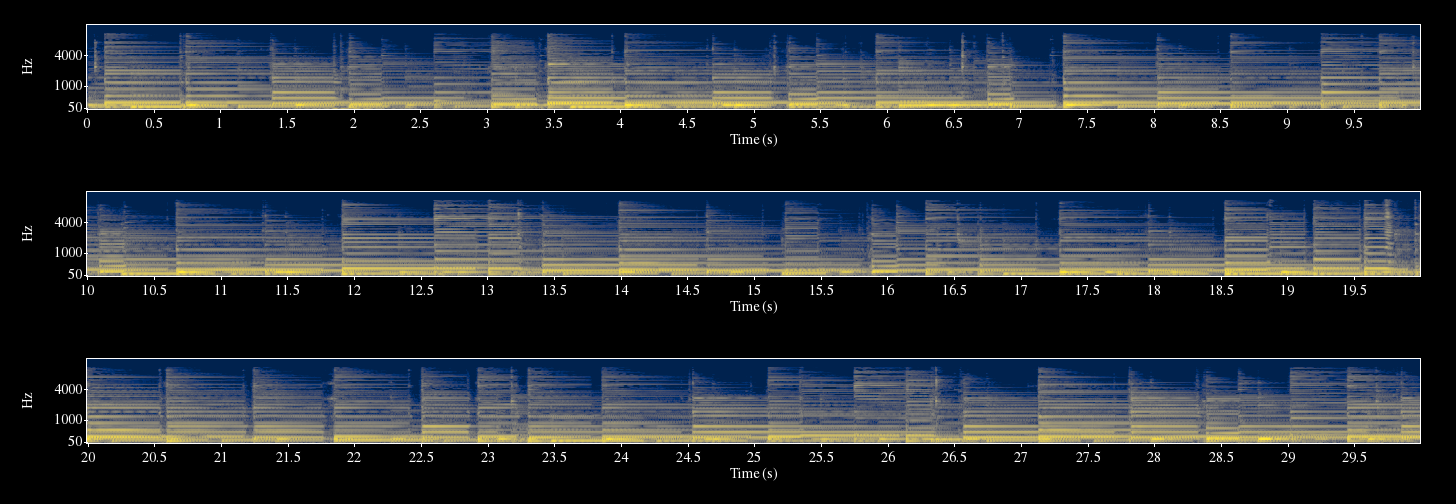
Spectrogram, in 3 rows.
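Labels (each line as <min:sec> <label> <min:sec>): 0:00.0 An acoustic guitar playing a melancholic and melodic tune, evoking a calm and reflective mood. 0:30.0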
